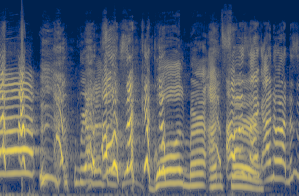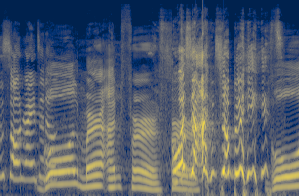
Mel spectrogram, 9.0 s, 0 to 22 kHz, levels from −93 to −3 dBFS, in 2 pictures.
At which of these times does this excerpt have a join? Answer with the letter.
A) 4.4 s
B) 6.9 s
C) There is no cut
B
